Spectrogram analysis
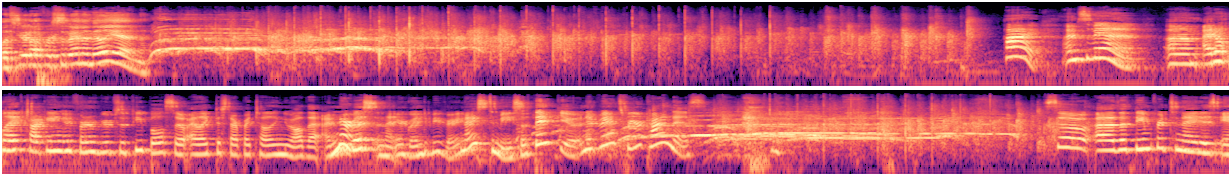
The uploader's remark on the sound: This was recorded on the main stage at the Beat Kitchen as part of our year six end celebrations, and what a show it was. We've also got a full house band playing some of our favorite songs of 2017!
